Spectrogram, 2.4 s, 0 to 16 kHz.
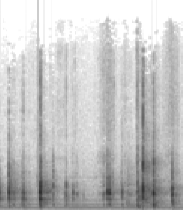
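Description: Stihl MS 250 chainsaw's clutch cover being pressed into place over the bar studs by hand: a handful of light clicks and knocks as it seats against the saw body, over a faint steady hum.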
